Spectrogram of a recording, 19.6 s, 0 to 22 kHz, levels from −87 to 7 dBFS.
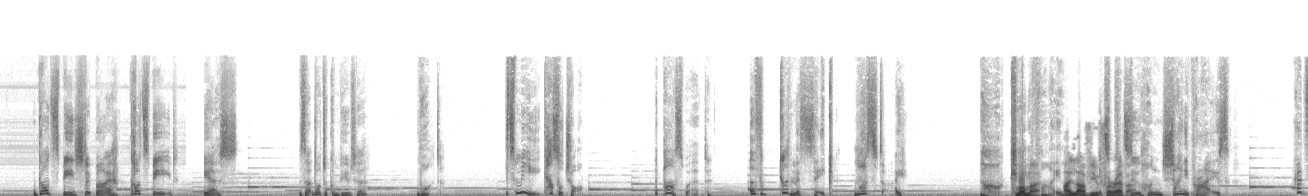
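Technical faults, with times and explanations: No technical faults can be heard in this recording.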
